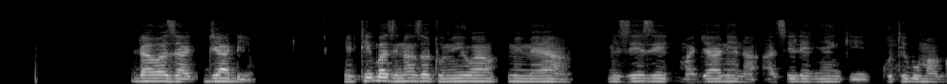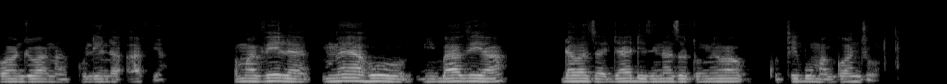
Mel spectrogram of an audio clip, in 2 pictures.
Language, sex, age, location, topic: Swahili, male, 18-24, Nairobi, health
